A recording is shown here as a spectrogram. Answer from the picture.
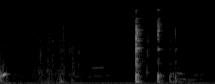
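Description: A sharp click about a second and a half in, then two lighter clicks: hard empty product containers being handled and set down.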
